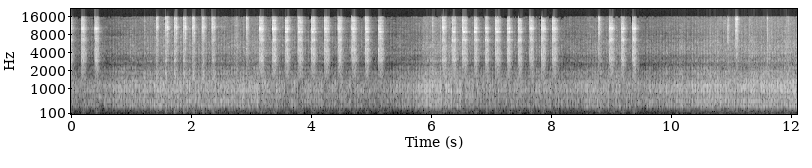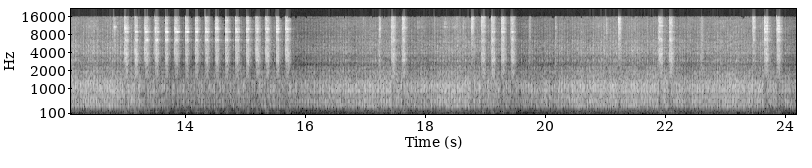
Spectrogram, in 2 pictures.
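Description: Hand hammer striking a red-hot 5160 steel blade on an anvil: rapid runs of ringing blows, several a second, broken by short pauses while the blade is turned. A steady rushing noise runs underneath.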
